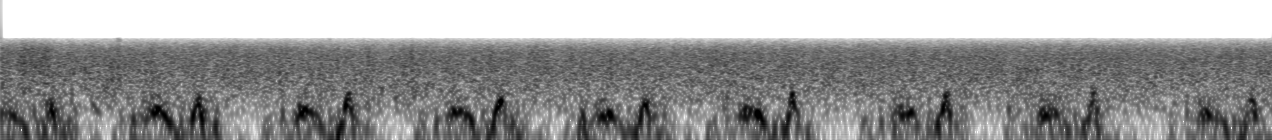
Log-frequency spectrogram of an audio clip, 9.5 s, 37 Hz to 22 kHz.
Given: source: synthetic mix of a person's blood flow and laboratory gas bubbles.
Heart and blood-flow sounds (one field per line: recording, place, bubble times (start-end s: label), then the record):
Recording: Doppler ultrasound of blood flow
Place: precordium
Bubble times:
0.46-1.19 s: bubbles
2.40-2.52 s: bubbles
2.71-3.13 s: bubbles
4.81-4.97 s: bubbles
5.32-5.56 s: bubbles
7.21-7.26 s: bubbles
7.42-7.99 s: bubbles
From the record:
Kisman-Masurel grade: 221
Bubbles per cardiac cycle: several, 3 to 8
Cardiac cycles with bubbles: 10 to 50%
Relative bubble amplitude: barely perceptible (0.100 to 0.250)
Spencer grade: 2 (many but less than half of the cardiac periods contain bubble signals, singularly or in groups)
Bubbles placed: anywhere in the cardiac cycle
